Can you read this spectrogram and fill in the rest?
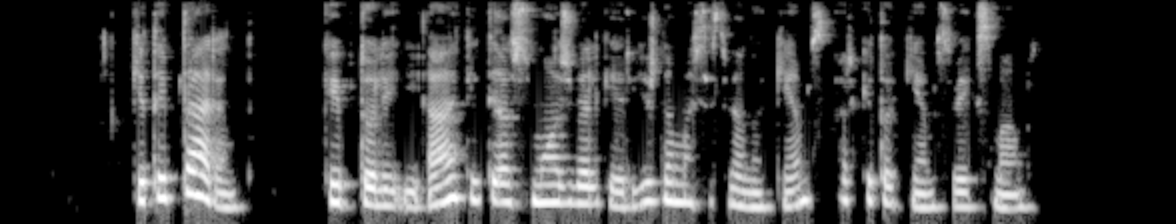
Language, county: Lithuanian, Panevėžys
